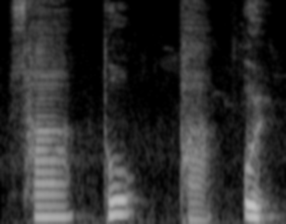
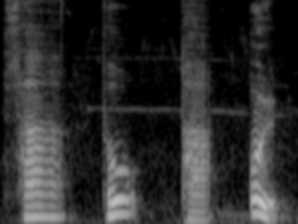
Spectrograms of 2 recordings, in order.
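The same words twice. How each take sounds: First: Put-on very slow, spelled-out name for kids to echo; slowly drawn-out teacher prompt; slow call to repeat. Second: Very slow, spelled-out name again for echo; slowly drawn-out teacher prompt; slow call to repeat. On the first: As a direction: draw each syllable out to be repeated. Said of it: "따라해볼까요?". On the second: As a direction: stretch the name out syllable by syllable. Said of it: "누구라고요?". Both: Shown as a demonstration.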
